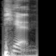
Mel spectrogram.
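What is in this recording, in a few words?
"tian", Mandarin Chinese syllable, neutral tone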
